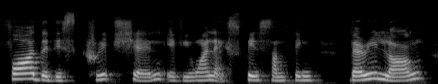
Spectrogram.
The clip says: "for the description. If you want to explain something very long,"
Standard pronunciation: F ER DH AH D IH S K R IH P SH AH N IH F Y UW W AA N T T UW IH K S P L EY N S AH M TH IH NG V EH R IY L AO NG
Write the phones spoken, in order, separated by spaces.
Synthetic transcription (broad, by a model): F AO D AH D IH S K R IH P SH AH N IH F Y UW W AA N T T UW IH K S P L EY N S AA M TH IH NG V EH R IY L AO NG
